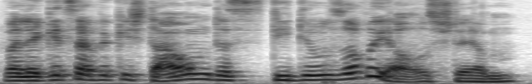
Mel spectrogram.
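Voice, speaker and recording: A man's voice: fairly high pitch, very animated, fast, dark tone. A man chatting casually as a podcast co-host, with teasing, ironic banter.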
